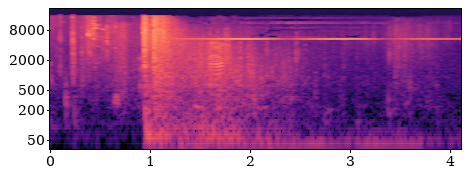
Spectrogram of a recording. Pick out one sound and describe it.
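Wooden boards splinter and crash apart.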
